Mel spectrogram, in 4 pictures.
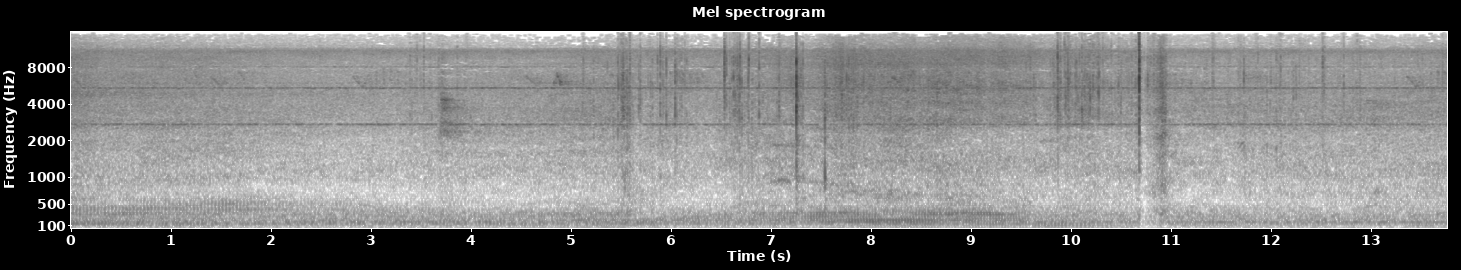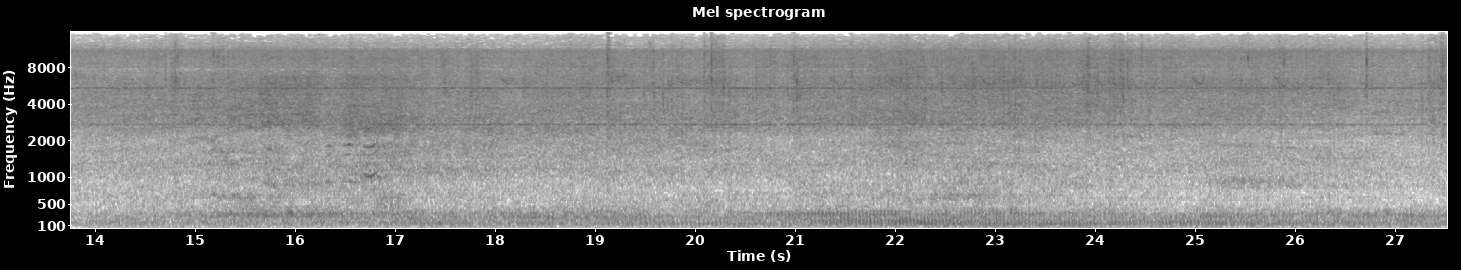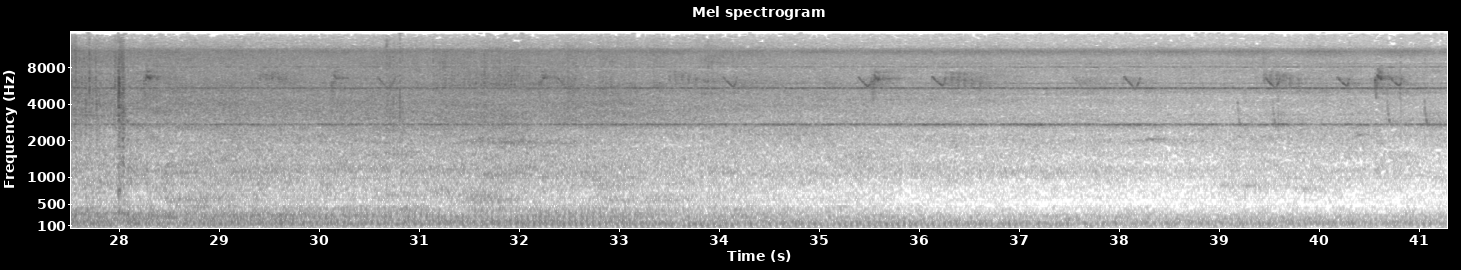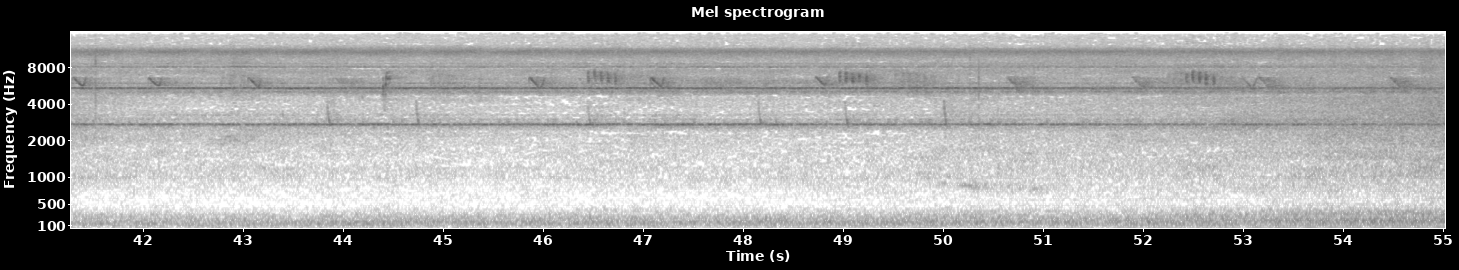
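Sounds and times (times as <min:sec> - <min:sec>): steady high-pitched whine: 0:00.0 - 0:55.0
passing motor traffic: 0:05.4 - 0:11.8, 0:13.1 - 0:32.9.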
